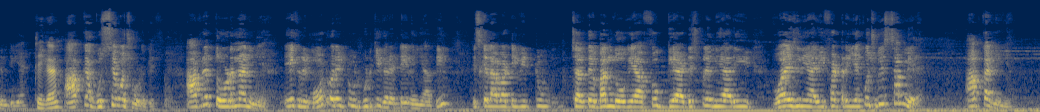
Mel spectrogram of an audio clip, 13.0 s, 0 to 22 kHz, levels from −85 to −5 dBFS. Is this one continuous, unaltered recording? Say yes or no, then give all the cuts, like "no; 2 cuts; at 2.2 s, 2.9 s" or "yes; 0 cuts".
yes; 0 cuts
